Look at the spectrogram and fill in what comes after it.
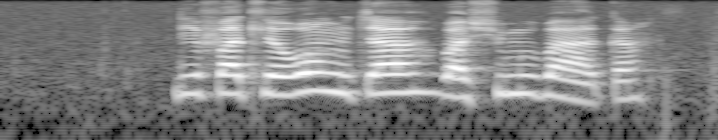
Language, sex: Northern Sotho, female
